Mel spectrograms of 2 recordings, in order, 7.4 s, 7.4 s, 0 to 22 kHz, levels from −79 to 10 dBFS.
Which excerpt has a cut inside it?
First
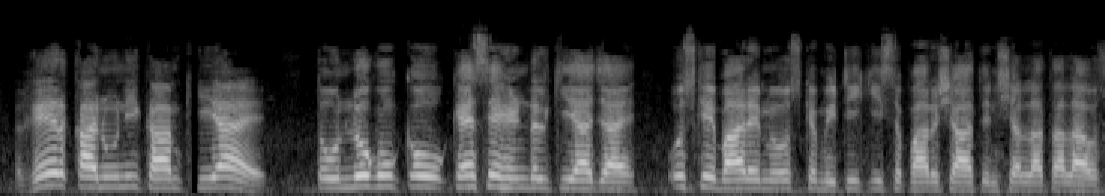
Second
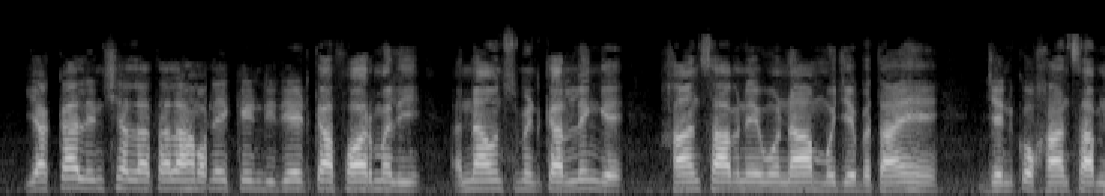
second; 1 cut; at 1.4 s

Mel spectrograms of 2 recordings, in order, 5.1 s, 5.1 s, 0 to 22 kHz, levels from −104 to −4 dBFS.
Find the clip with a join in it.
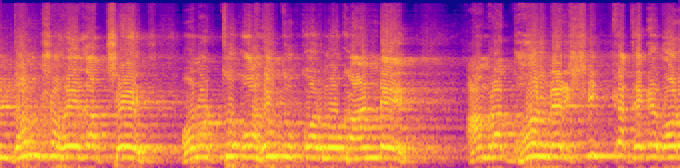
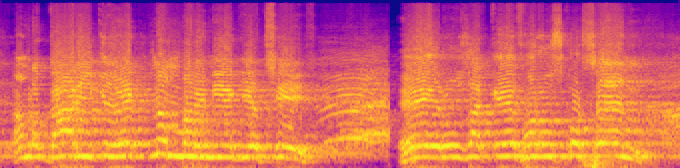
second; 1 cut; at 2.4 s

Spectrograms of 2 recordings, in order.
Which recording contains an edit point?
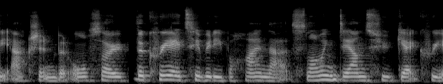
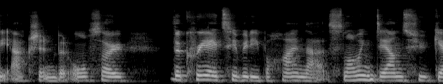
first; 1 cut; at 1.3 s

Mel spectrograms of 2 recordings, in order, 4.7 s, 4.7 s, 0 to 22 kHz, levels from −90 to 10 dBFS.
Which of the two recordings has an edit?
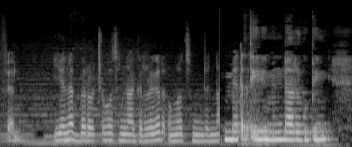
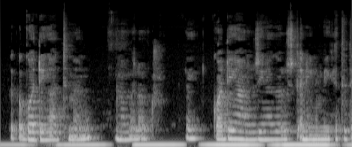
first; 1 cut; at 2.9 s

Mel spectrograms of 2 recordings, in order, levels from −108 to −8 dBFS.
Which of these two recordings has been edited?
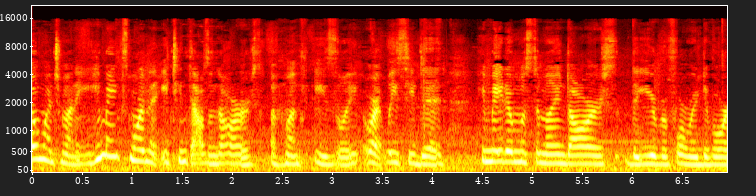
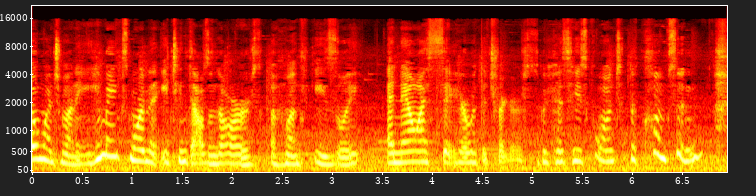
second; 2 cuts; at 3.3 s, 5.1 s

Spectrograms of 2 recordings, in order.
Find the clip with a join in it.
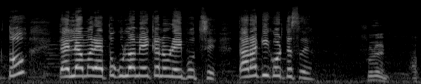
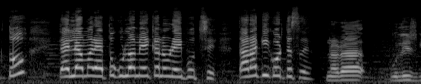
second; 1 cut; at 3.2 s

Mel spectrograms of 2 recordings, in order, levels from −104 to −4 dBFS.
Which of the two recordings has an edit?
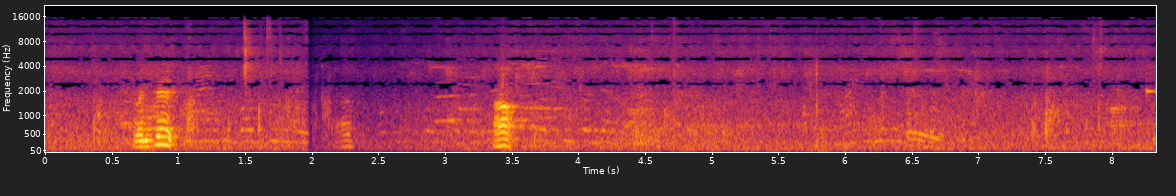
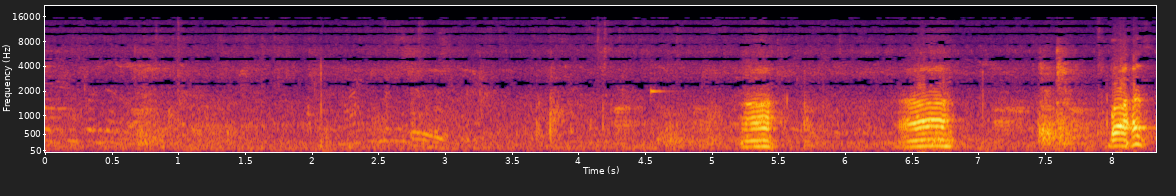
first; 1 cut; at 2.0 s

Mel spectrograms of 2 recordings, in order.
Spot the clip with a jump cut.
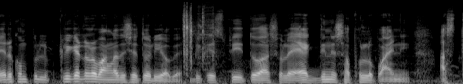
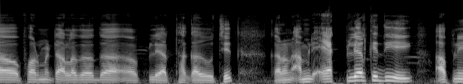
first; 1 cut; at 1.9 s

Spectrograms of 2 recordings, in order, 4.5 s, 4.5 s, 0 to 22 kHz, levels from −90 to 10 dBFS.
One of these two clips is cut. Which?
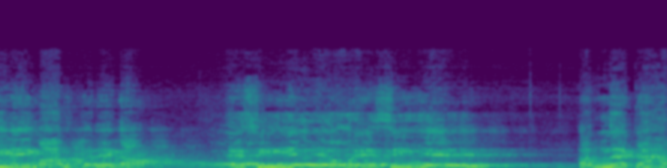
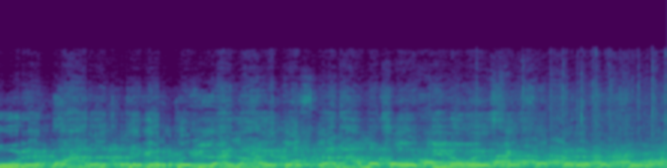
first; 1 cut; at 1.5 s

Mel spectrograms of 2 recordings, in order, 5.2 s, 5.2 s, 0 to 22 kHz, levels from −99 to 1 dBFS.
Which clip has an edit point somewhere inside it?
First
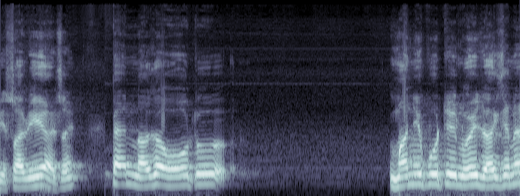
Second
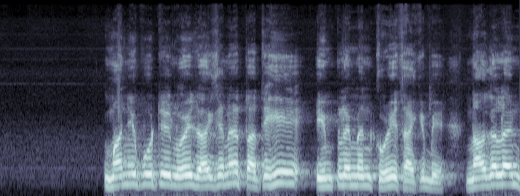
first; 1 cut; at 1.0 s

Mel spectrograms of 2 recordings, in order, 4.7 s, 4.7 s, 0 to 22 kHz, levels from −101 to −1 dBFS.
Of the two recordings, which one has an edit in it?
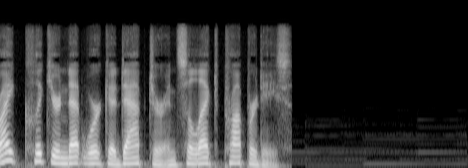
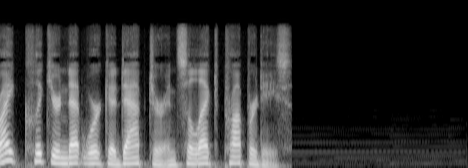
first; 1 cut; at 2.9 s

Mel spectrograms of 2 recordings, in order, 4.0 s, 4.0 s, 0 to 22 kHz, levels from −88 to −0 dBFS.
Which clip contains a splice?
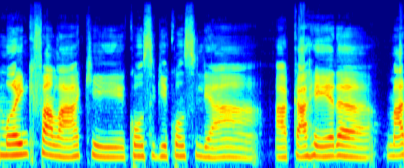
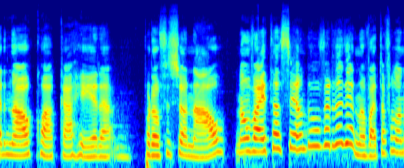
second; 2 cuts; at 1.3 s, 2.3 s

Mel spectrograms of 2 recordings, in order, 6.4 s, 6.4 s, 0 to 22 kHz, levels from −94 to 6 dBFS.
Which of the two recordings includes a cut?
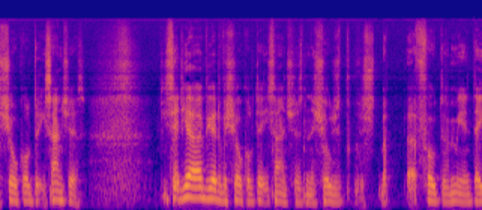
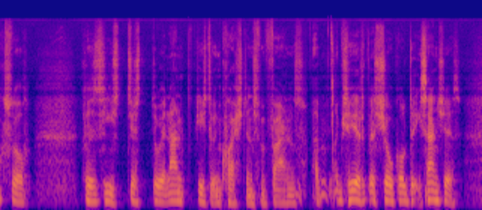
second; 1 cut; at 4.0 s

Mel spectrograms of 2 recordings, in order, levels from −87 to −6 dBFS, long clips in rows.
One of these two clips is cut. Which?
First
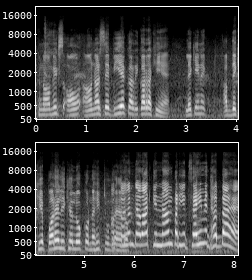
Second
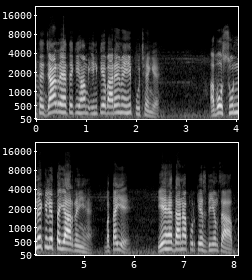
first; 1 cut; at 2.0 s

